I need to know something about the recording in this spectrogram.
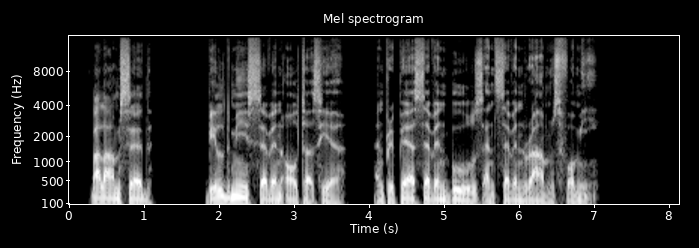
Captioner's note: thoughtful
